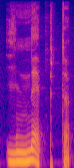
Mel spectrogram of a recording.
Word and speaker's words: inepte: Le premier inapte, d'accord, et le deuxième inepte. Inapte, inepte.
